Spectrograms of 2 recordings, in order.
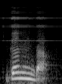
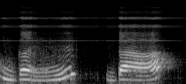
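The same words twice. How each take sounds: First: Said in the usual way. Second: गंदा stretched slowly with nasal ं held; slow teacher drill; slow sounding out. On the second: Shown as a demonstration. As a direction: drawl गंदा syllable by syllable, rise at end. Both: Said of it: "ग पर अंग की मात्रा लगाएंगे".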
